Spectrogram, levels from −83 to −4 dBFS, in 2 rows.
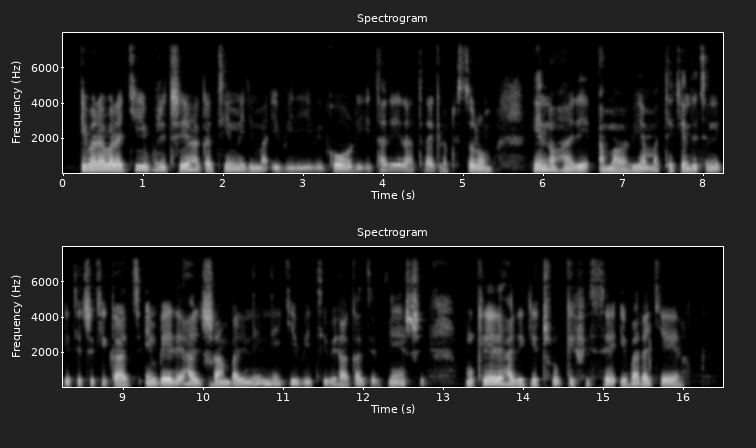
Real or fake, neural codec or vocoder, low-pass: real; none; 7.2 kHz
